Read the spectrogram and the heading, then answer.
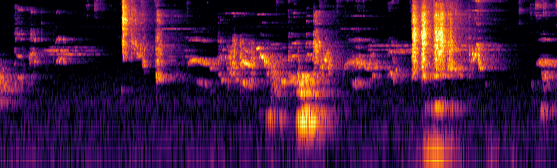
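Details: Pet budgerigars playing and talking to each other in their aviary: scratchy chirps and squawks in short bursts, with a couple of loud broadband squawks and low thumps.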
